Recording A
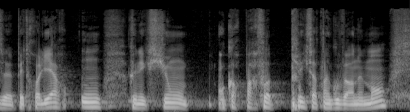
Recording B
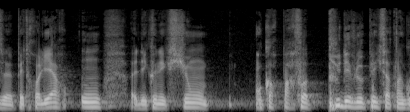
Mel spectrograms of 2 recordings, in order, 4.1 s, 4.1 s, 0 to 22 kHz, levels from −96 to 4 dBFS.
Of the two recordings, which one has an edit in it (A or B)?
A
